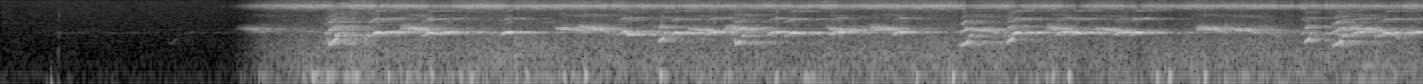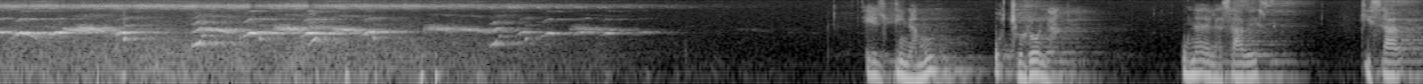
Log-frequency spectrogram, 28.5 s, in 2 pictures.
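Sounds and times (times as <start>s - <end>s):
toucan calls: 2.5s - 20.8s
speech: 23.0s - 23.7s, 24.3s - 25.0s, 26.4s - 27.0s, 27.8s - 28.4s.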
